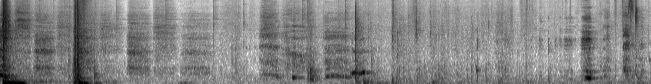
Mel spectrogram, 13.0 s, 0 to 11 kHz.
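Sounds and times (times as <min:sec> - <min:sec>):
heavy punches thudding: 0:00.0 - 0:00.6, 0:01.5 - 0:02.0
person gasping breaths: 0:00.1 - 0:04.3, 0:05.2 - 0:07.2.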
